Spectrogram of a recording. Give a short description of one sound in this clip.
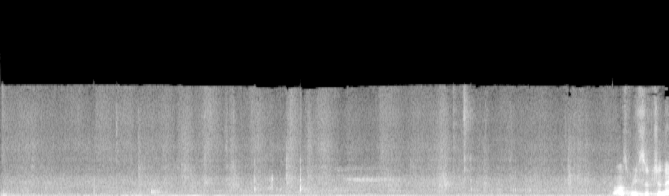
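Small objects click and rattle in a man's hands.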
